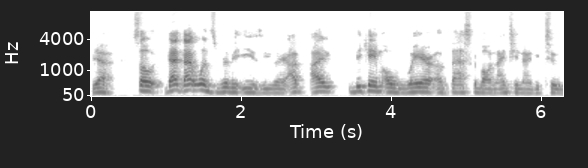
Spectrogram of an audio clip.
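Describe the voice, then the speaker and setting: A man talks with a New York accent. His pitch sits in the middle and his pace is fairly slow. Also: ordinary pitch variation. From New York (Brooklyn), Jamaican heritage. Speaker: minister and seminary director. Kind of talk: casual interview chat.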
